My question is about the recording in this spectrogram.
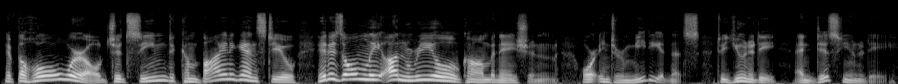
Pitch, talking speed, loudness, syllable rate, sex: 140 Hz, 140 wpm, -18 LUFS, 4.9 syllables/s, male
